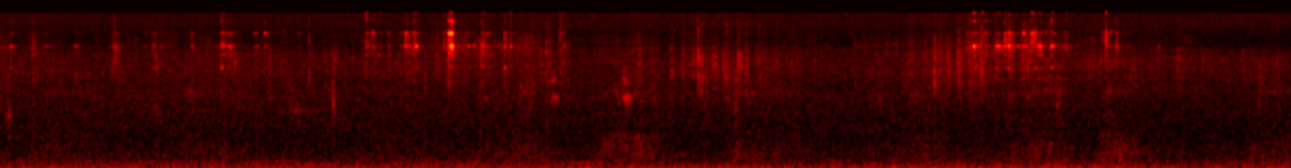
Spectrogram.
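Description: Near silence: faint outdoor ambience with a low rumble and scattered faint light clicks, and one sharper click about four and a half seconds in.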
